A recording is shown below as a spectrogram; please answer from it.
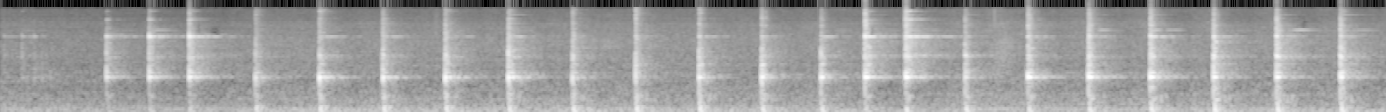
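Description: Hammer strikes on a heated hook tip being drawn into a taper at the forge, about twenty sharp ringing blows in a steady, fairly quick rhythm, close and loud, with no talking.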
